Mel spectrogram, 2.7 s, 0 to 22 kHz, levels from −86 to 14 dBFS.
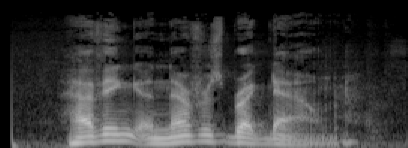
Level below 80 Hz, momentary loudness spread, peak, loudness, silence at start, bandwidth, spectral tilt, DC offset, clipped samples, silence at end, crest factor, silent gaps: -44 dBFS; 18 LU; -4 dBFS; -21 LUFS; 0.1 s; 15.5 kHz; -6.5 dB/octave; under 0.1%; under 0.1%; 0.35 s; 20 dB; none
